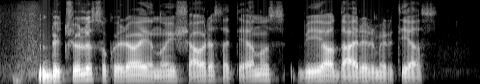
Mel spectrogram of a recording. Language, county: Lithuanian, Šiauliai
